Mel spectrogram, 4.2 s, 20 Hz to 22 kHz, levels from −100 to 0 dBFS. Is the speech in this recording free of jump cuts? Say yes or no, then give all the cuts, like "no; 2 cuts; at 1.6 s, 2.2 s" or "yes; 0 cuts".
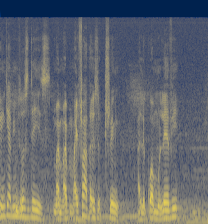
no; 1 cut; at 1.0 s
